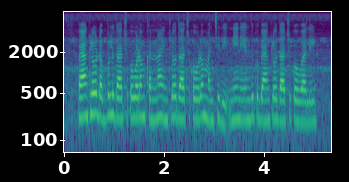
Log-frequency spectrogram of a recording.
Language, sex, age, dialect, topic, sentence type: Telugu, female, 25-30, Central/Coastal, banking, question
